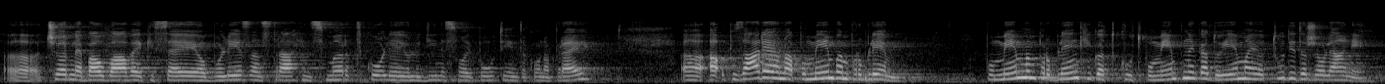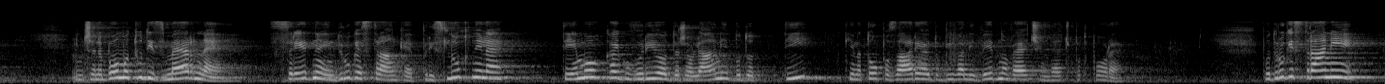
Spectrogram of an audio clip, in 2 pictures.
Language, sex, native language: Slovenian, female, Slovenian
